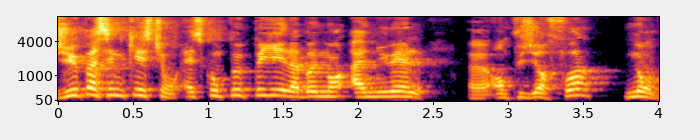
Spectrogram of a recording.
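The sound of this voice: The man's voice is high-pitched with a dark, mellow tone and a slightly husky edge, moving at a fairly quick pace with lively intonation.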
